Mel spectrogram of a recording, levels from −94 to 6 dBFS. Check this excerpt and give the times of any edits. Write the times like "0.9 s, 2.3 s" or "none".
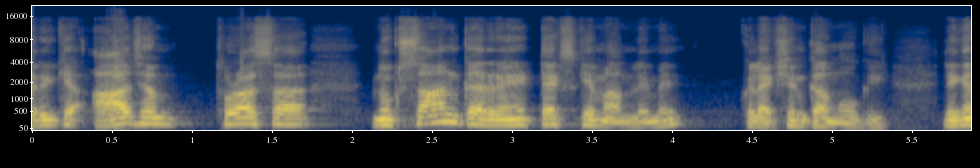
none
